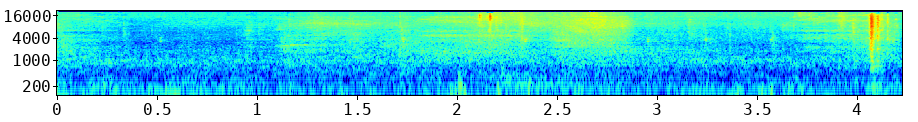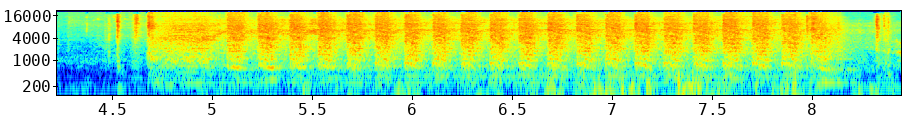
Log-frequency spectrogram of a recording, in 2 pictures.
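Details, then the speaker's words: Salvage Ford KA with a new battery: starter cranks steadily at about three and a half turns a second with even compression pulses but never fires; crank-no-start, crash fuel cut-off suspected. "there's nothing there at all so it's cranking nice"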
